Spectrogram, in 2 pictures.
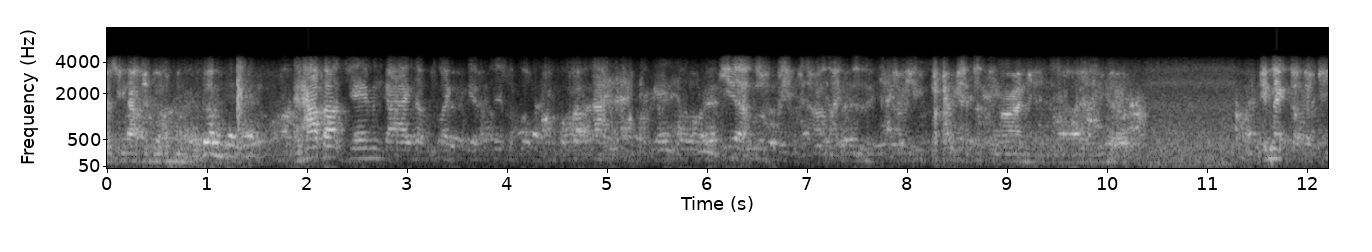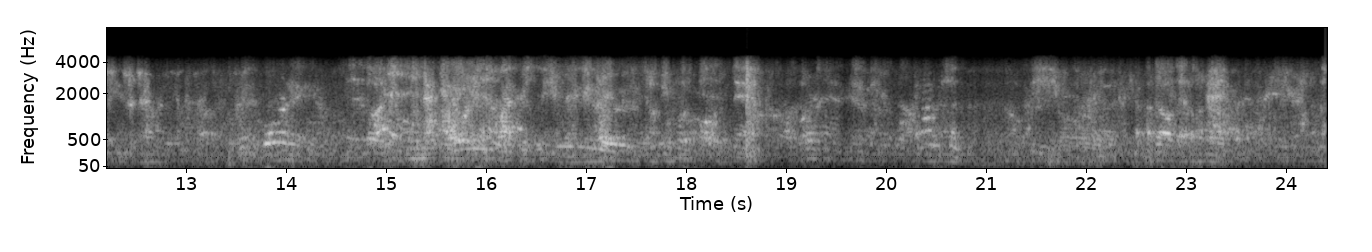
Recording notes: The 3rd Annual College Gridiron Showcase on location in Bedford, Texas. On location at the Holiday Inn in the City of Bedford.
